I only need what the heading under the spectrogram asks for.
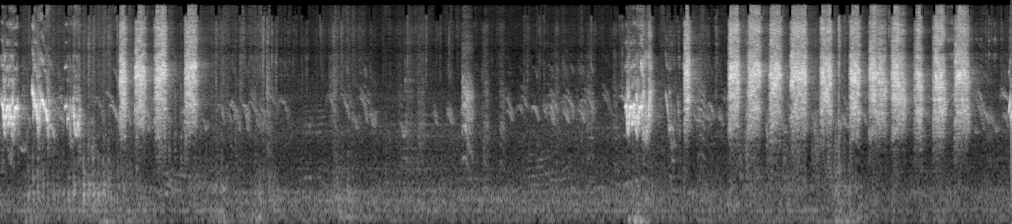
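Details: Budgerigars in a colony, a breeding pair among them, give clipped rapid high chirps in bursts, then a quiet stretch of soft chatter before fast repeated calls return.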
